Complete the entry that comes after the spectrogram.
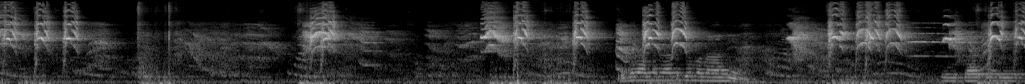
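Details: Yellow ringneck parakeets, a breeding pair, giving harsh, loud squawks in clustered bursts of two to four notes separated by short pauses. Some lower, wavering harmonic calls appear midway. Indoor-sounding setting.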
